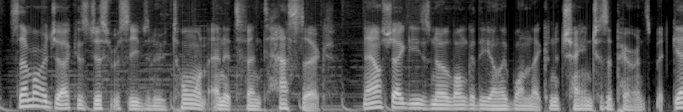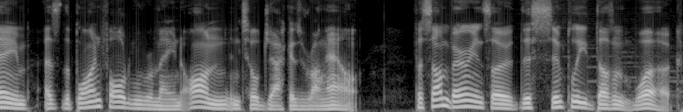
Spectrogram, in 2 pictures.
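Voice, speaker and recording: A man narrating scripted gaming ranking commentary in a measured, opinionated, critical way. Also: fairly low pitch, gravelly, warm tone. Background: background music.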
